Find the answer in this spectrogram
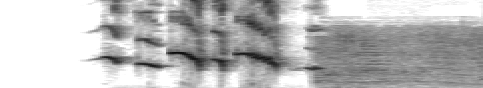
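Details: Captive Oriental magpie-robin in breeding condition, singing rough song material meant to provoke rival birds: a short run of loud, clear whistled notes, some rising and falling, ending abruptly into a soft hiss of background noise.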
